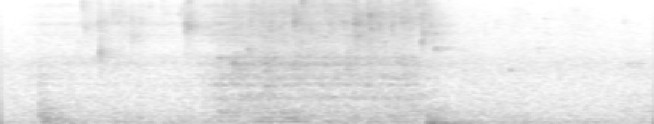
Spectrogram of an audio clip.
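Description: Bathroom tap running briefly into a sink for about two seconds, starting a little after a second in, then stopping, with a short low knock near the end.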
